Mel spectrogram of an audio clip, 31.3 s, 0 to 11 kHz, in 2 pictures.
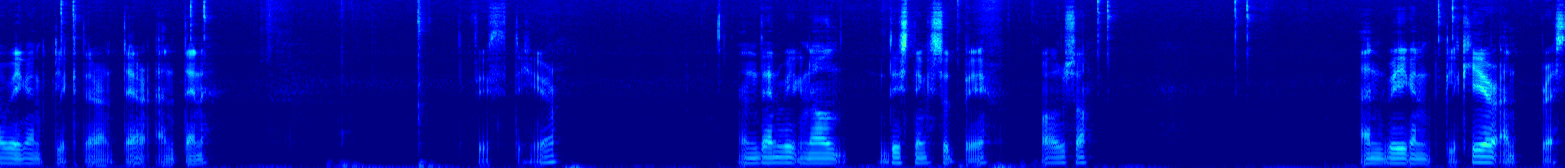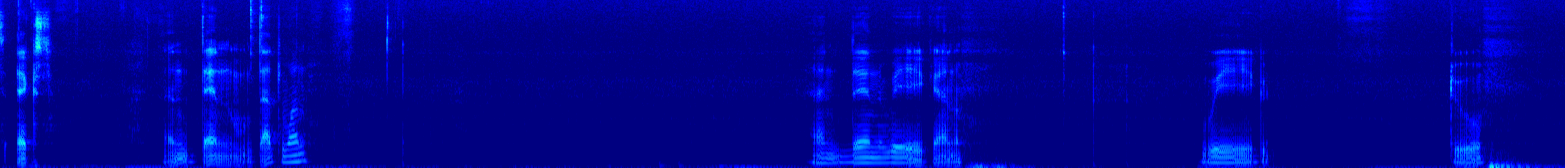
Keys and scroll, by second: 3.0-3.9 typing, 4.2 Return, 6.0 Escape, 9.6 l, 10.2 x, 13.2 Escape, 15.8 x, 22.2 Escape.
